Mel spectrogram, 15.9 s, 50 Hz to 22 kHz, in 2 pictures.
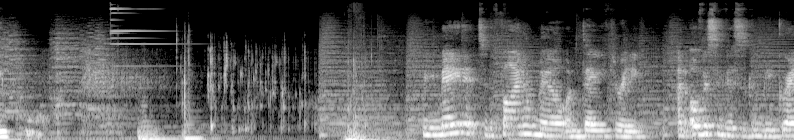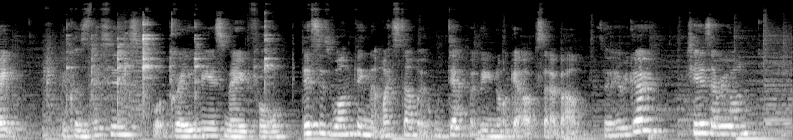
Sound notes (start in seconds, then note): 0.2 toilet flushes; 1.1 triangle dings; 2.0 viscous liquid pouring; 3.4 air whooshes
